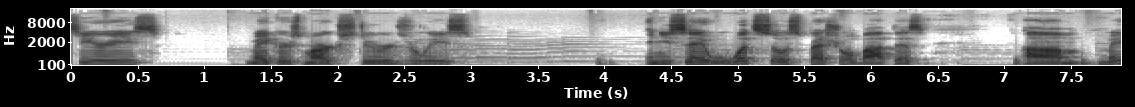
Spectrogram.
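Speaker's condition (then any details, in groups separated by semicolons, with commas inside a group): No condition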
